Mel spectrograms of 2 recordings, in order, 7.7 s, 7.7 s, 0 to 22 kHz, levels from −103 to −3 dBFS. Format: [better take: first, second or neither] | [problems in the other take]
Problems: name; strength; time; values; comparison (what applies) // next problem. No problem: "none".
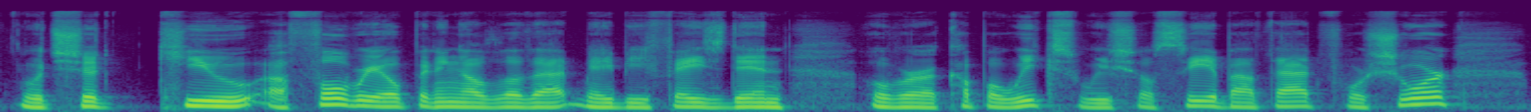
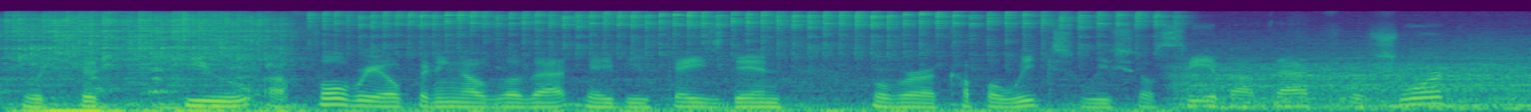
first | traffic noise; very loud; throughout; 1 dB above the speech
